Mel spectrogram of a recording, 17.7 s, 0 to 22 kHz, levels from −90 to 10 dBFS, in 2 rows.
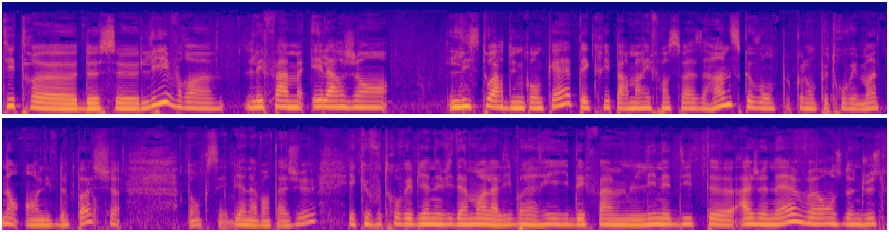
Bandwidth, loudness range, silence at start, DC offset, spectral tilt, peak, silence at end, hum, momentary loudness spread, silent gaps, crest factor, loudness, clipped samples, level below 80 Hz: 15.5 kHz; 8 LU; 0 s; under 0.1%; -7 dB/octave; -8 dBFS; 0 s; none; 12 LU; none; 14 dB; -23 LUFS; under 0.1%; -46 dBFS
